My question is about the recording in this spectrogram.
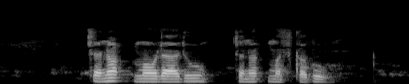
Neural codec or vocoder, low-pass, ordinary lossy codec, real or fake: none; 5.4 kHz; MP3, 24 kbps; real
